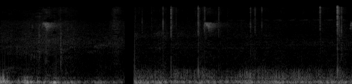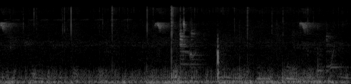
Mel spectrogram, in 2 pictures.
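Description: A bird repeats a short high chirp about every one and a half seconds over a low, uneven rumble.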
